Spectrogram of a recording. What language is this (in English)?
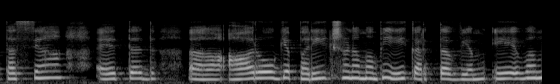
Sanskrit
